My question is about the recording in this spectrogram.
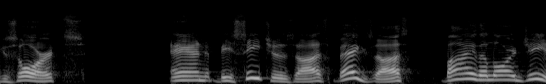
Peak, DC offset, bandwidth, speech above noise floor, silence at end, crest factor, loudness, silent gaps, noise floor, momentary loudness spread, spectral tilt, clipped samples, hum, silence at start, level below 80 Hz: -14 dBFS; under 0.1%; 12 kHz; 53 dB; 0 s; 16 dB; -29 LUFS; none; -82 dBFS; 7 LU; -7 dB/octave; under 0.1%; none; 0 s; -70 dBFS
